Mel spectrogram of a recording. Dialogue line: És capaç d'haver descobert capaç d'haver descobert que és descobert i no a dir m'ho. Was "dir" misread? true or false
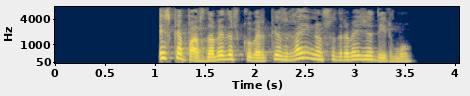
false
